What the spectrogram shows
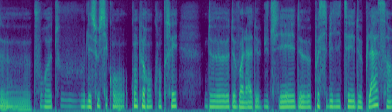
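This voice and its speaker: On a very clean recording with a silent background, a woman speaks very slowly in a dark, mellow tone with fairly even intonation. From eastern France. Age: 30s. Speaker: career changer into software testing. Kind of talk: podcast interview. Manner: hesitant, many fillers.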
